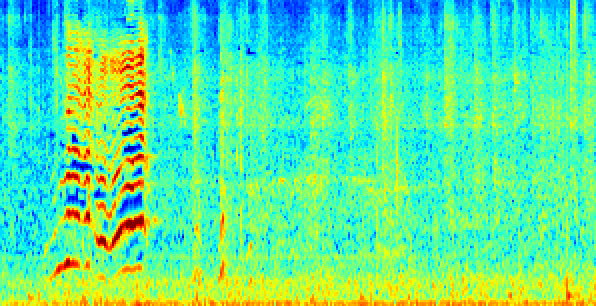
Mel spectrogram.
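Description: A male goat gives one loud, wavering bleat lasting about a second, followed by quiet background noise.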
